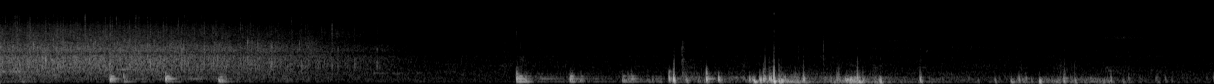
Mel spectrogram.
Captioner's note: applause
